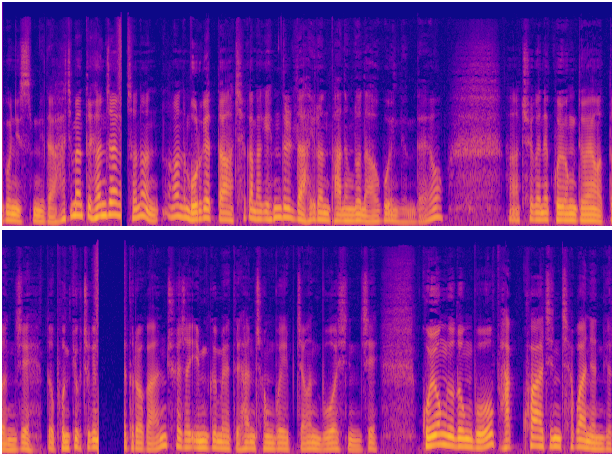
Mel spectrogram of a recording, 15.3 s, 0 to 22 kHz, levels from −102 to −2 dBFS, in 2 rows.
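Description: Wireless microphone squelch dropout occurs at 1.42 to 1.61 s and again at 8.76 to 9.18 s. The radio link from the analogue FM microphone fades, hiss rises, and the receiver's squelch mutes the output, leaving holes of about 87 ms and 332 ms before the speech returns.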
